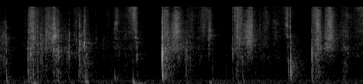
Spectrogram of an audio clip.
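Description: Shuffling of a pocket-edition tarot card deck: quiet, papery riffles and soft slaps in irregular bursts, many in quick succession, with no voices.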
